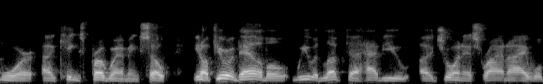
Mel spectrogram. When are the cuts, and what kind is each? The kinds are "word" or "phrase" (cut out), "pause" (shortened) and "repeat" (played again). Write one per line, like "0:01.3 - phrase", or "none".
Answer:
none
